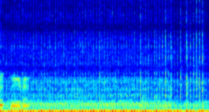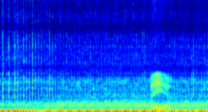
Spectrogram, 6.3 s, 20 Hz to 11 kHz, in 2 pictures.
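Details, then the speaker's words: Toro Wheel Horse 1232XL hauler tractor, 12.5hp Briggs single, just after fitting a Hipa carb kit: steady, slightly uneven fast idle with heavy gas smoke from the fuel-filled muffler burning off. "man that's all gas smoke cuz where that muffler was filled up so it's got some burning off to do"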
